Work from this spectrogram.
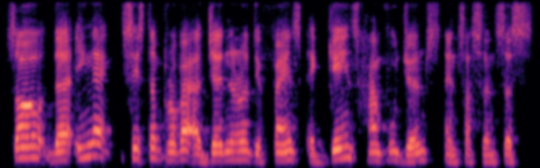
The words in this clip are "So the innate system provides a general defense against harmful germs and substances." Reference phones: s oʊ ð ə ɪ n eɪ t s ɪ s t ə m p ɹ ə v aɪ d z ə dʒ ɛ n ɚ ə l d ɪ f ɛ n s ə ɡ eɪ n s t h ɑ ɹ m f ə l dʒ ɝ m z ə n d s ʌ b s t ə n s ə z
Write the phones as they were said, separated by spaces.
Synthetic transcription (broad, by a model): s oʊ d ə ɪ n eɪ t s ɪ s t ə m p ɹ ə v aɪ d ə dʒ ɛ n ɚ ə l d ɪ f ɛ n s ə ɡ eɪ n s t h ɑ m f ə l dʒ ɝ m s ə n s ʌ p s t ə n s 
